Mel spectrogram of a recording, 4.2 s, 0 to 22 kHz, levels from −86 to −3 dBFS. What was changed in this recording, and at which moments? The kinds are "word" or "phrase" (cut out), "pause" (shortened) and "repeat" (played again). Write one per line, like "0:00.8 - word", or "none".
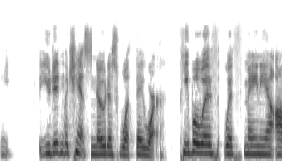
0:01.0 - word
0:01.4 - word
0:02.6 - pause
